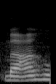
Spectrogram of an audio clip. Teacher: معہم میں عین کی آواز واضح ہونی چاہیے، اس کو الف کی طرح نہیں پڑھیں گے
